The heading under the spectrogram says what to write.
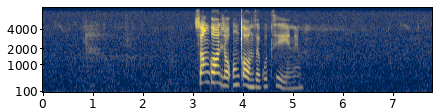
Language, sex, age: Swati, female, 24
